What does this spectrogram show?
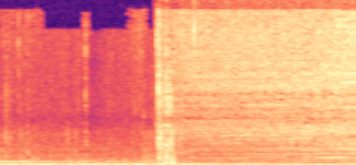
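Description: A car drives along with a steady low engine rumble; about a second in, a brief rush of noise swells and the hum continues more broadly. No one speaks.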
